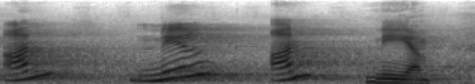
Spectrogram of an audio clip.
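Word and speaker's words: unnilunium: How you will pronounce this one? UN means un, nil, niyam. The name of this element is un, nil, niyam.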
